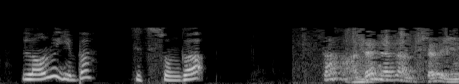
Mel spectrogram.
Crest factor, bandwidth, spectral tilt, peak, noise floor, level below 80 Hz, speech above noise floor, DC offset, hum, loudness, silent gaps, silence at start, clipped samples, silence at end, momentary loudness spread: 16 dB; 5.8 kHz; -11 dB/octave; -8 dBFS; -61 dBFS; -58 dBFS; 40 dB; under 0.1%; none; -23 LUFS; none; 0.25 s; under 0.1%; 0 s; 11 LU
